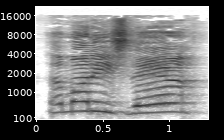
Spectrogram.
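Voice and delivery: high, slow call from a window. A narrator's reading. Man at the window answering blind leader, high slow call.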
